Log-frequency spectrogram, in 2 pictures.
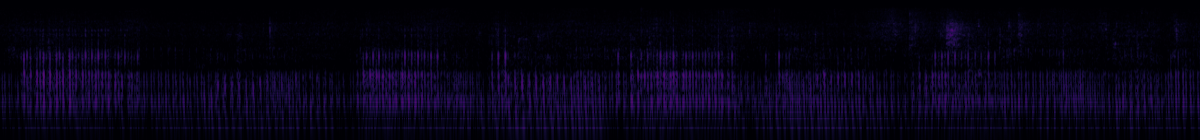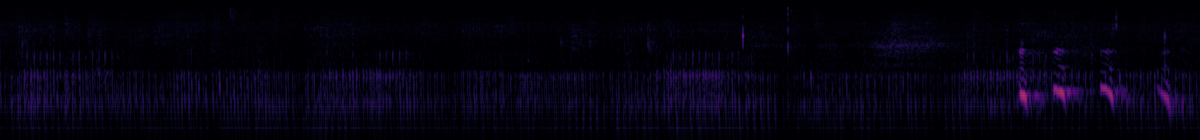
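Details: Lap-time purr from kittens Mustard and Thyme on an Irish farm in County Kilkenny, a low vibrating drone pulsing with each breath, followed near the end by a few brief sharp clicks or taps.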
